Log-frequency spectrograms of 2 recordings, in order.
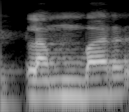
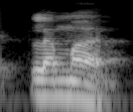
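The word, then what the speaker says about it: plumber: तो यहां पे बी प्लमबर नहीं कहना चाहिए। प्लमबर जो है गलत है। प्लमर प्लमर B silent.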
